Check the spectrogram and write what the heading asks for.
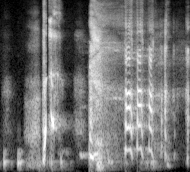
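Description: A baby girl, about to turn one, hiccups, a string of short, sharp hiccups with squeaky little voiced bursts and quick breaths between them, coming in an uneven rhythm.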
